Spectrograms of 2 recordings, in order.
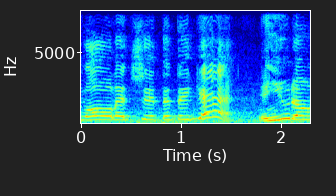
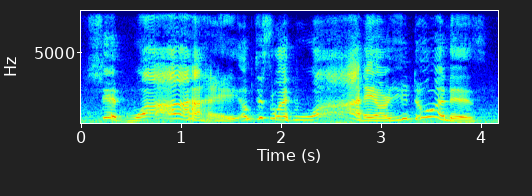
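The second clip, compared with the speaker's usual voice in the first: mock anguished plea; much slower than usual. Pleading with overbuying collectors.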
